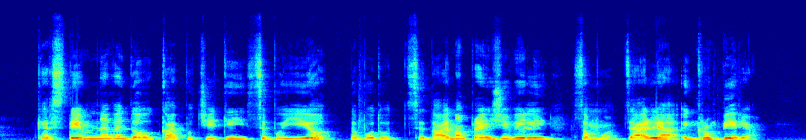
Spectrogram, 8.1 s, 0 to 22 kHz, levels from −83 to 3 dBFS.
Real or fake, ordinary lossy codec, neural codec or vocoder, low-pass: real; none; none; 19.8 kHz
